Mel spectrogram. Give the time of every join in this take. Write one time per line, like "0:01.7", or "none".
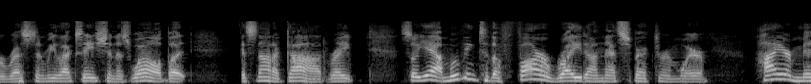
none

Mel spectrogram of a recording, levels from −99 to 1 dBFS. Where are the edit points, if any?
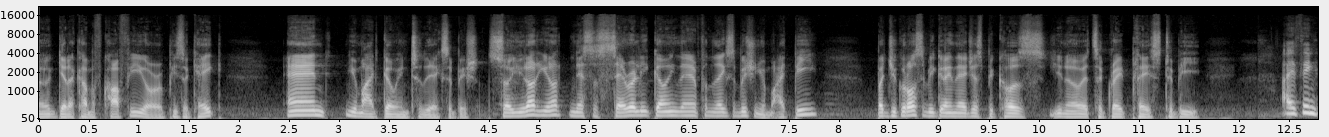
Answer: none

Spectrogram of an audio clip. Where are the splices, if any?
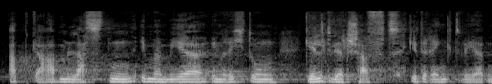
none

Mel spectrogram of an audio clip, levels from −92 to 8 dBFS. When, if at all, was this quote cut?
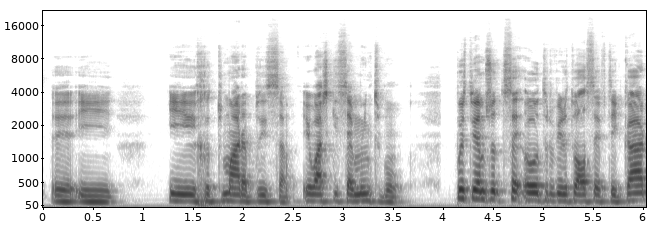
0:03.9

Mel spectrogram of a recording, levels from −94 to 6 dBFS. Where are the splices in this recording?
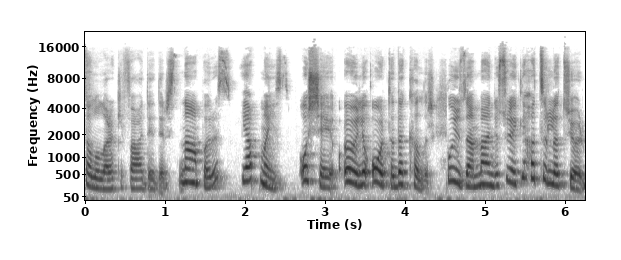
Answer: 0:04.5

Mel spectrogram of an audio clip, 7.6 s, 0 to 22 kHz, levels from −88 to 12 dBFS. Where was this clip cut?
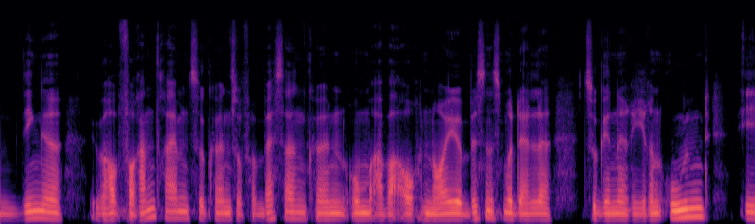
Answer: none

